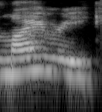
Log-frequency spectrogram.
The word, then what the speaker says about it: Mayrik: It's called Mayrik. Mayrik. It's actually pronounced Mayrik in Armenian, which means mother, believe it or not.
